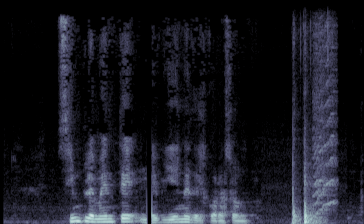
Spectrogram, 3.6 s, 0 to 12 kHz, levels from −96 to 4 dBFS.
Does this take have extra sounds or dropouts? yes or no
yes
